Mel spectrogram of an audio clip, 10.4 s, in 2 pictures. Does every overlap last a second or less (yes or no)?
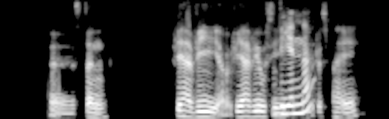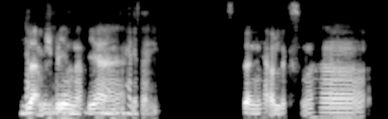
no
